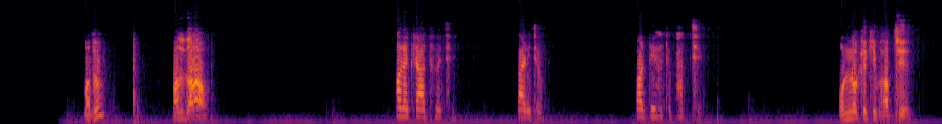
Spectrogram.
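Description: A young woman speaks tensely nearby.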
